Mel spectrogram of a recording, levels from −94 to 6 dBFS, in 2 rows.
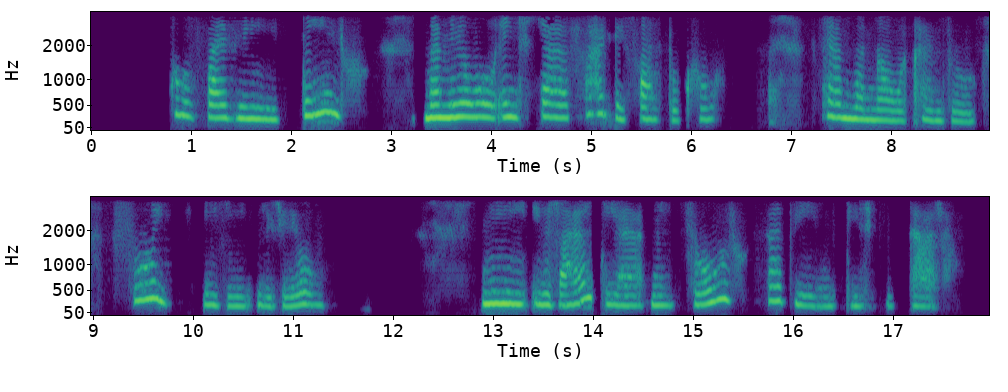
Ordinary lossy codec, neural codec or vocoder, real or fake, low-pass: AAC, 24 kbps; codec, 16 kHz, 1 kbps, FreqCodec, smaller model; fake; 3.6 kHz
